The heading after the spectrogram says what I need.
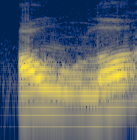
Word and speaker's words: Allah: Kemudian ayat yang kedua juga yang mesti kita perhatikan adalah huruf hamzah a. Allah. Jangan kita membaca o. Allah seperti keseringan yang terjadi pada pengucapan lafaz Allah seperti itu. Harusnya dibaca adalah a.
